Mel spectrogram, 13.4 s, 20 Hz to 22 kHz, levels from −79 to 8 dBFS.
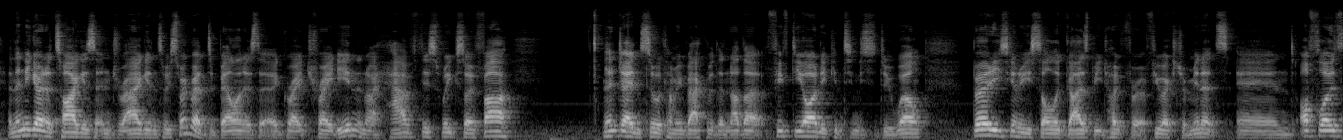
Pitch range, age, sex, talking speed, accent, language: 95-120 Hz, 20-39, male, 230 wpm, Australian, English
